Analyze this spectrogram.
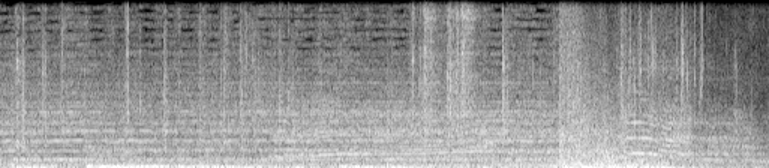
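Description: Gunfire rings out in a film shootout with zombies, shots fired from behind a bar. A loud, dense, continuous barrage of bursts and booms runs throughout with hardly a pause.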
